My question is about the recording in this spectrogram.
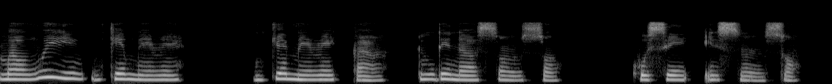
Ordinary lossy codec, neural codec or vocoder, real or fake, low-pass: none; codec, 24 kHz, 1 kbps, SNAC; fake; 7.2 kHz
